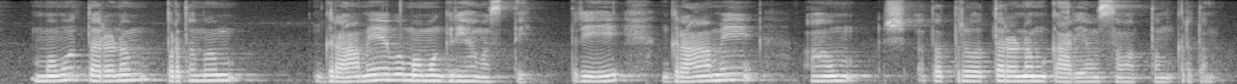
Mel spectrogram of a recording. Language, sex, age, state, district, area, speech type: Sanskrit, male, 30-45, West Bengal, North 24 Parganas, rural, spontaneous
